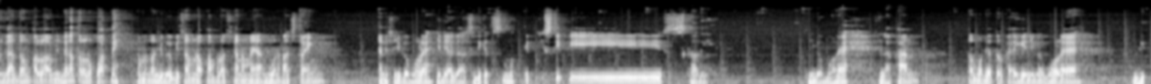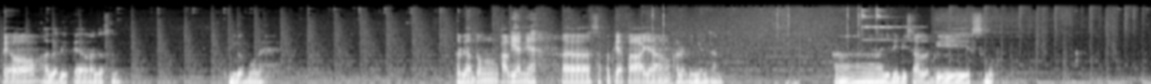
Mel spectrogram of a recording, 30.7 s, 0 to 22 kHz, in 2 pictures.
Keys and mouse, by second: 0.9-2.5 middle drag, 4.1-5.1 drag, 5.7-8.0 middle drag, 8.0 click, 9.3 click, 10.1 click, 11.1 click, 12.8-15.2 drag, 16.9 click, 17.3 click, 17.9 click, 18.6 click, 19.3 click, 20.1-21.9 drag, 21.9-23.3 middle drag, 23.5 middle click, 25.1 click, 25.4 click, 26.6 click, 26.9 click, 27.1 click, 28.0 middle click, 28.6 middle click, 29.7 middle click, 30.6 click.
